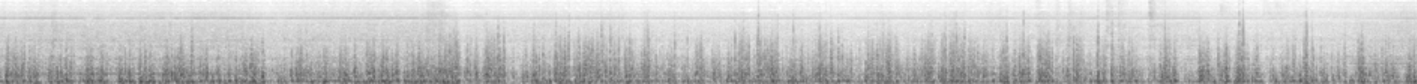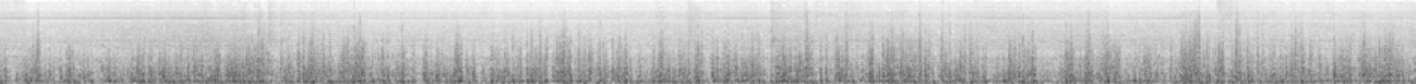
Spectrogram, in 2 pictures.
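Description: Steady wind buffeting the microphone held outside a Shatabdi Express running at speed, over the running noise of its coaches on the track.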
